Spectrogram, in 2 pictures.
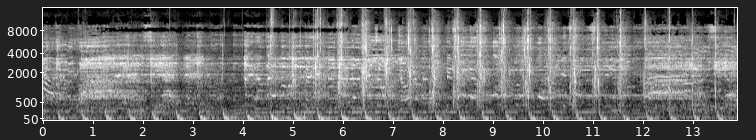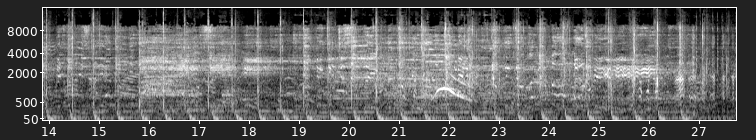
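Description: Stadium crowd clapping in time with music from the show's speakers, with crowd noise underneath. A brief rising-then-falling tone stands out near the end.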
